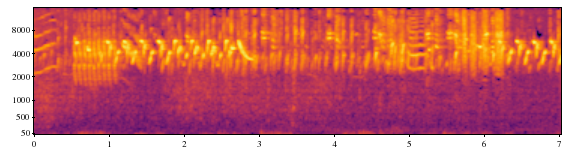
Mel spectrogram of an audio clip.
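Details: Goldfinch used for song training: after a brief pause, a stream of rapid repeated high chirps and buzzy trills, broken by short gaps and resuming in bright bursts.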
